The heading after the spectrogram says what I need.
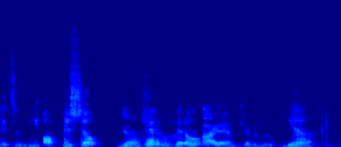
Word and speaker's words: Kevin Lyttle: the official little twitter account it's a it's kevin little just straight kevin literally well you ought to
